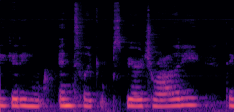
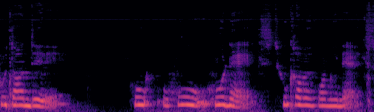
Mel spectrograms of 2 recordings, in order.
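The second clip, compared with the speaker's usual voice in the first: jittery, paranoid, suspicious detective voice. Mocking someone who anxiously plays detective: mock paranoid detective. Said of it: "You don't have to play detective".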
